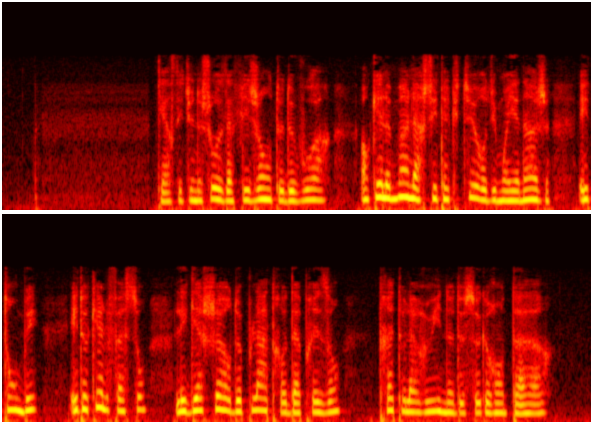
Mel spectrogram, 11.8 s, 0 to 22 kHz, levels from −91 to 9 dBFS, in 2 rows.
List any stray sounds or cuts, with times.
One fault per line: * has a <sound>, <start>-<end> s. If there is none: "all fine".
all fine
